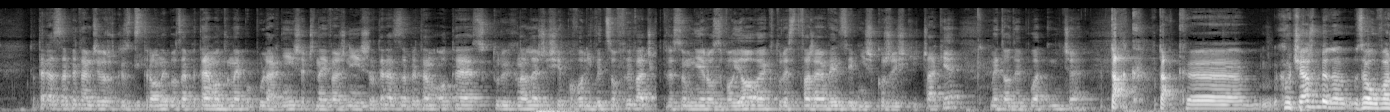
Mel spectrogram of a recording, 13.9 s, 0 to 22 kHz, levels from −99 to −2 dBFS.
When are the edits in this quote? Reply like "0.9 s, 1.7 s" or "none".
1.3 s, 3.7 s, 5.2 s, 6.5 s, 8.6 s, 9.3 s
